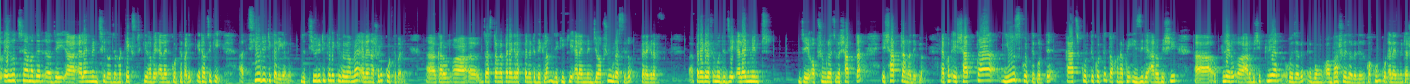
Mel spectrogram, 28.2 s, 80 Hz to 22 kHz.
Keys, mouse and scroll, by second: 9.9 click, 10.0 click, 11.4 Delete, 12.6 click.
